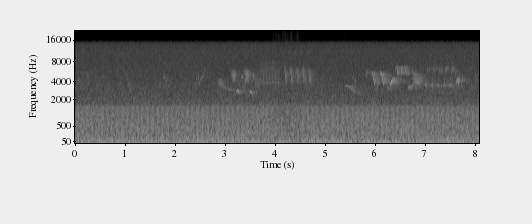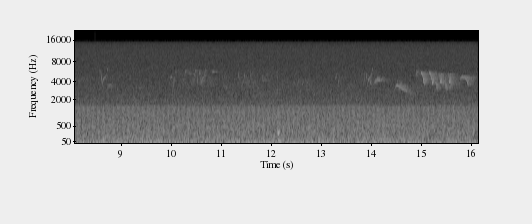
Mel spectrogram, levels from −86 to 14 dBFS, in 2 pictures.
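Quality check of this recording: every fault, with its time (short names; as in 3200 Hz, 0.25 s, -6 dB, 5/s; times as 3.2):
buzz 60 Hz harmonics 25 -38 dBFS
3.95–4.54 clipped -28.5 dBFS
5.4 pop
8.48 pop
11.98 pop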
